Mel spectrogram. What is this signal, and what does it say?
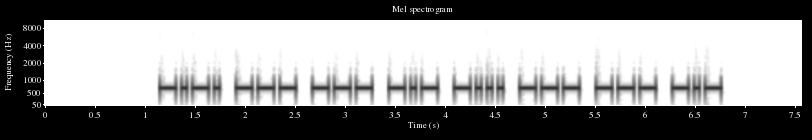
Morse code, heard as a keyed tone, about 22 wpm, 700 Hz. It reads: COOKBOOK
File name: Difficult Words with Hints - 22wpm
